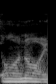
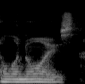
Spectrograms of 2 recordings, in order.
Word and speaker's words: Illinois: Our state is pronounced Illinois, not Illinois.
